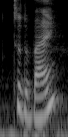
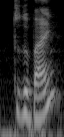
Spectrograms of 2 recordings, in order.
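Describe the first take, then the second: Both takes have the same delivery.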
